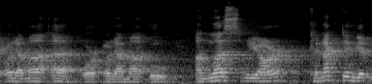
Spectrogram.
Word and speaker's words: الْعُلَمَاءُ: We don't say ulama'a or ulama'u unless we are connecting it with the verse which comes after.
